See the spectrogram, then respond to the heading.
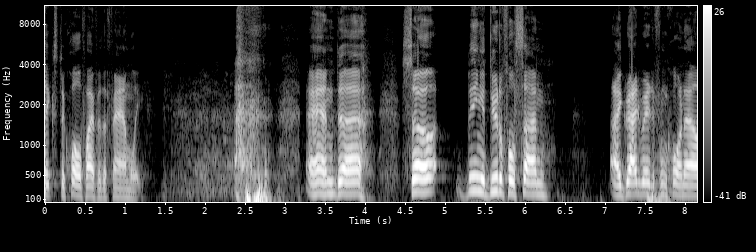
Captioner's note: laugh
